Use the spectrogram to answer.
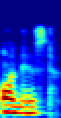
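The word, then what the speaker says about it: honest: Dash ऑनेस्ट, तो यहाँ पर एच साइलेंट है ओ की, यहाँ पर साउंड है तो आएगा एन।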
